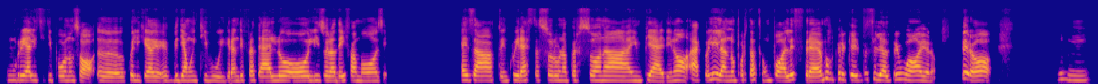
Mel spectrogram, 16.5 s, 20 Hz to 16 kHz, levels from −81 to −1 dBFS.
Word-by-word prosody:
un 210 - -12
reality 205 0 +1
tipo, 195 -1 -4
non 190 - -7
so, 190 -3 +1
uhm, 180 -2 -1
quelli 200 0 -4
che 185 +1 +1
vediamo 195 0 -1
in 195 - -8
TV, 190 -2 -9
il 175 - -11
Grande 185 +2 -3
Fratello 195 -1 +1
o 190 0 +4
l'Isola 195 -1 0
dei 190 +1 0
Famosi. 185 - -2 1.1
Esatto, 195 -3 +2
in 185 0 -7
cui 205 +2 -1
resta 200 +1 0
solo 200 0 -3
una 190 -1 -2
persona 195 -1 +1
in 190 0 -6
piedi, 180 -4 +1
no. 200 +1 +1
Ecco 200 +1 +1
lì 250 +3 0
l'hanno 195 -2 +2
portata 215 0 -4
un 200 +1 -9
po' 200 -1 +2
all' 185 +1 +2
estremo, 210 +2 +1
perché 230 -4 0
tutti 255 +5 -13
gli 220 - +3
altri 205 +3 -1
muoiono, 200 -6 +1 0.4
però 200 -8 +4 1.0
Mh-mh. 210 -4 -12
195 Hz, 155 wpm, -21 LUFS, 190-205 Hz, 1.1 s, o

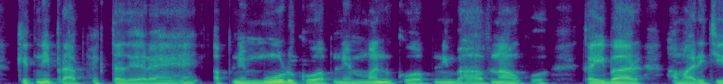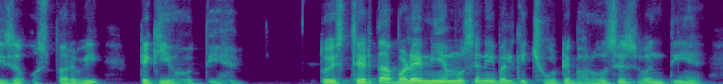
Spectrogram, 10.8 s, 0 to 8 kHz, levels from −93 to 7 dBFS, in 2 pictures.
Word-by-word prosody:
कितनी 120 0 0
प्राथमिकता 95 +3 -4
दे 95 -2 -2
रहे 90 +1 -3
हैं, 100 +7 -4 0.2
अपने 100 +3 -2
मूड 120 +6 +3
को, 110 -2 -1
अपने 100 0 -4
मन 110 +5 +1
को, 95 -1 -3
अपनी 100 +3 -5
भावनाओं 95 +4 -2
को 105 +2 -10 0.3
कई 110 -2 +2
बार 110 -1 +2 0.2
हमारी 100 +1 -1
चीज़ें 105 +4 -1
उस 105 -3 -6
पर 105 -1 +2
भी 115 +7 0 0.3
टिकी 130 -2 +2
होती 85 -4 -6
हैं। 90 +2 -12 0.6
तो 145 - +5
स्थिरता 160 +7 +4
बड़े 165 +2 +7
नियमों 160 0 +5
से 190 - 0
नहीं 170 -2 +2
बल्कि 165 0 0
छोटे 125 -6 -2
भरोसे 110 - -2
से 150 0 -5
बनती 130 +2 -2
है। 120 -1 -3
110 Hz, 200 wpm, -23 LUFS, 95-135 Hz, 0.6 s, बड़े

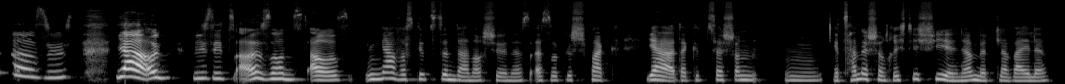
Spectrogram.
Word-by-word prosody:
Oh, 375 -4 +2
süß. 315 +2 -5 0.4
Ja, 335 -7 +11
und 300 -1 +2 0.2
wie 280 +1 -2
sieht's 270 -2 -6
a 260 +4 +3
sonst 240 -3 -1
aus? 200 +1 +1
Ja, 250 +3 -1
was 225 0 -7
gibt's 235 -1 -8
denn 230 -3 -1
da 185 -3 -4
noch 180 +1 -7
Schönes? 175 0 -8
Also 190 +3 -8
Geschmack 200 -1 -7 0.3
ja, 200 -6 +2
da 190 - -8
gibt's 200 +3 -15
ja 210 - -4
schon, 205 0 -6 0.2
hm 190 0 -9
jetzt 180 +1 -8
haben 215 +4 -1
wir 240 - -1
schon 210 -4 -4
richtig 205 +5 -7
viel, 225 -9 -2
ne, 185 +3 -3
mittlerweile. 175 -2 -5
210 Hz, 180 wpm, -25 LUFS, 190-245 Hz, 0.4 s, Ja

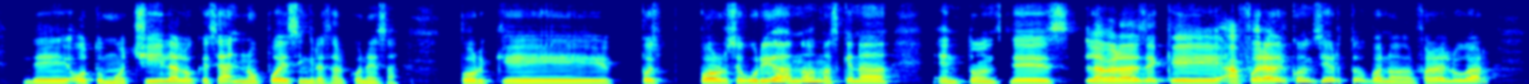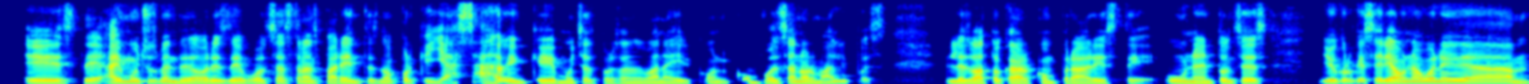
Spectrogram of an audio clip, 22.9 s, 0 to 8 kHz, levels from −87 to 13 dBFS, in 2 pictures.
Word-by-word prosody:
de 110 -1 +1
o 120 - +1
tu 125 - -3
mochila, 125 +6 +1
lo 120 -3 -1
que 110 - -5
sea, 135 +5 0
no 130 -2 -1
puedes 135 -1 +2
ingresar 110 -4 -4
con 115 -1 -3
esa, 105 -2 -8 0.4
porque, 110 -4 +1 0.2
pues, 135 -1 -1 0.3
por 140 -3 +5
seguridad, 150 +6 +4
¿no?, 190 +7 +2
más 140 -7 -2
que 155 - -2
nada. 150 -1 +2 0.3
Entonces 130 +1 -1
la 135 0 +5
verdad 125 -1 +7
es - - -3
de 155 -1 0
que 120 -3 +3
afuera 130 +4 +4
del 170 +1 +1
concierto, 175 -1 -3
bueno, 135 -4 -1
afuera 110 +4 -2
del 140 - +1
lugar, 155 +1 0 0.5
este 120 0 0
hay 125 +1 +5
muchos 140 +1 0
vendedores 120 -3 0
de 120 -2 +2
bolsas 110 +3 -4
transparentes, 115 -3 -2
¿no?, 115 +2 -5
porque 120 -3 -5
ya 110 -1 -4
saben 140 -9 0
que 115 -1 +1
muchas 110 +3 -6
personas 110 -1 -7
van 110 -1 -3
a 105 - -5
ir 100 -1 -7
con 110 0 -9
con 110 0 -8
bolsa 110 +4 -2
normal 115 +2 0
y - - -6
pues - - -19 0.4
les 120 -1 0
va 110 - +6
a - - -6
tocar 110 -3 +2
comprar 105 -2 -2
este 105 0 -7
una. 135 -3 0
Entonces 125 +4 -2 0.4
yo 145 - +1
creo 160 -1 -2
que 170 - -1
sería 135 -7 +4
una 135 +2 +3
buena 140 0 +4
idea 135 -1 +3
125 Hz, 185 wpm, -22 LUFS, 110-135 Hz, 0.5 s, verdad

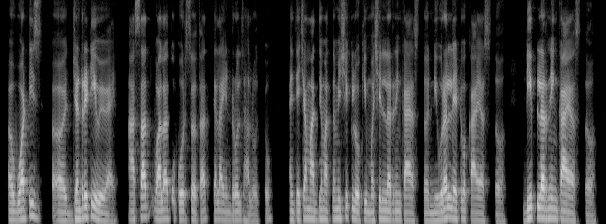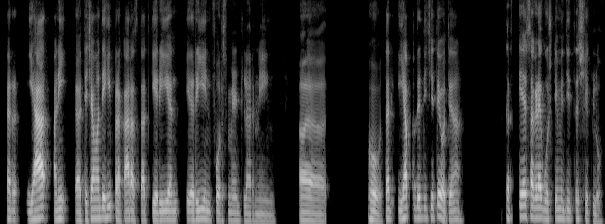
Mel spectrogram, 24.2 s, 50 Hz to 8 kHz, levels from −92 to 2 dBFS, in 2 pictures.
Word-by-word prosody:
A, 115 - 0
VAT 120 +4 +3
is 150 -5 -1 0.2
a 105 -1 0 0.2
generative 135 +1 +5
AI? 95 -4 -2 0.3
असा 140 +5 +4 0.2
वाला 120 0 +4
तो 125 0 -8
कोर्स 115 0 -1
होता, 110 0 -1
त्याला 115 -1 -5
एनरोल 110 0 -3
झालो 95 -4 -9
होतो 90 0 -12 0.4
आणि 115 - -3
त्याच्या 115 +4 0
माध्यमातून 120 0 -1
मी 125 - 0
शिकलो, 130 -3 0
की 115 - -1
मशीन 105 +3 -2
लर्निंग 115 -1 0
काय? 105 -1 +2
असतं 100 +1 -7
न्यूरल 115 +7 +3
नेटवर्क 120 -1 +1
काय 105 -1 0
असतं? 95 -3 -8 0.4
डीप 140 +2 +3
लर्निंग 130 -1 +6
काय 115 -3 +6
असतं? 90 -3 -9 0.4
तर 120 -1 0 0.3
ह्या 120 +3 +7 0.3
आणि 125 +2 0 0.2
अ, 110 - +2
त्याच्यामध्ये 130 +3 +2
ही 140 - -1
प्रकार 115 +1 +2
असतात, 105 -1 -1
की 110 -2 +2
रियन 115 +1 0 0.4
रिइन्फोर्समेंट 110 -4 -3
लर्निंग 95 -2 -8 0.6
अ 95 -3 0 0.9
हो, 110 -6 +3
तर 130 +1 +1
ह्या 120 +4 +4
पद्धतीचे 135 0 -4
ते 155 - +2
होते 110 - +2
ना. 120 0 -5 1.0
तर - - -1
त्या 150 0 +1
सगळ्या 135 -3 +4
गोष्टी 120 0 -5
मी 130 -1 -4
तिथे 120 0 -6
शिकलो 105 -6 -8
115 Hz, 150 wpm, -24 LUFS, 105-125 Hz, 1.0 s, ह्या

